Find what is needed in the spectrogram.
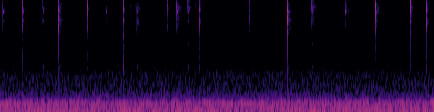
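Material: Plastic.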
